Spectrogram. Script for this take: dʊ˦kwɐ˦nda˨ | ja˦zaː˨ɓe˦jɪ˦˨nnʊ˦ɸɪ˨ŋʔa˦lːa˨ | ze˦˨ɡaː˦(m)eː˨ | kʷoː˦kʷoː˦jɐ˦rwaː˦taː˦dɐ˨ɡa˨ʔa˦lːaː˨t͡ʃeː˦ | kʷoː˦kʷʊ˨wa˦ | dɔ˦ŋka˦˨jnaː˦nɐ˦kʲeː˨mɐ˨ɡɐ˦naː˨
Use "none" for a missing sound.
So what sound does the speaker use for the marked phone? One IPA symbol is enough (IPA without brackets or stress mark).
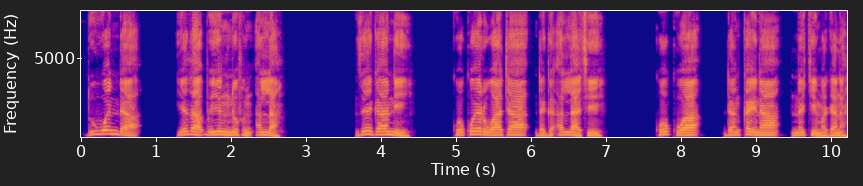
n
